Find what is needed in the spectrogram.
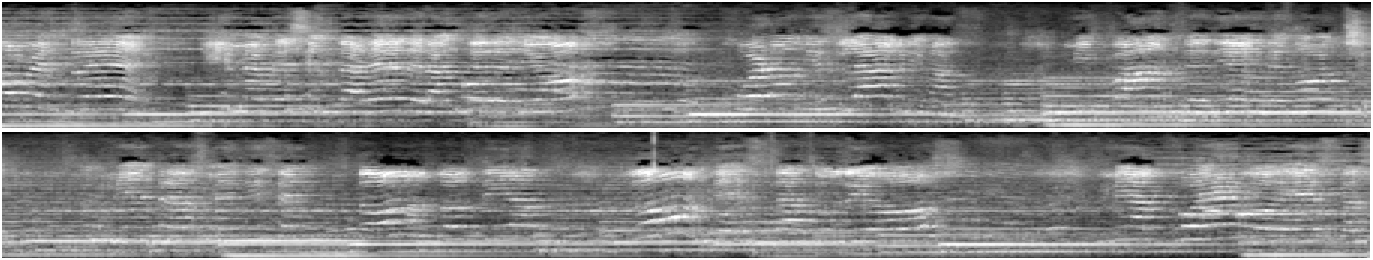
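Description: A child singing a psalm into a microphone, accompanied by an electronic keyboard playing held bass notes and chords that change every few seconds.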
